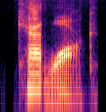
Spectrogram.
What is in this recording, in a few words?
"catwalk", American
